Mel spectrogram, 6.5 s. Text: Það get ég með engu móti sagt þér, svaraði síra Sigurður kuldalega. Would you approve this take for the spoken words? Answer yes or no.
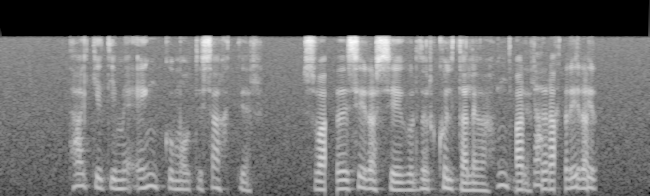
no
